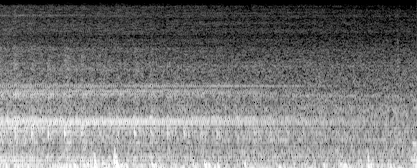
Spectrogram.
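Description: Three-phase induction motor on an inverter drive running down after being switched off. Its running noise eases off slowly, and a high whine fades out over the first second or two.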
